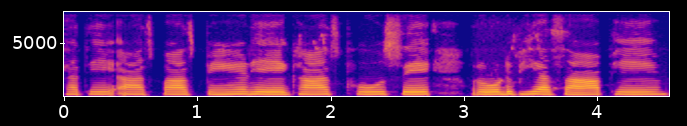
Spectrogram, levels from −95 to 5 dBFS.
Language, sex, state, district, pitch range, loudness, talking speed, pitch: Chhattisgarhi, female, Chhattisgarh, Korba, 205-215 Hz, -16 LUFS, 160 wpm, 210 Hz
